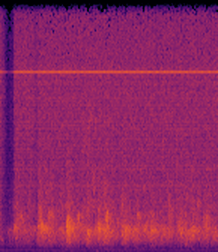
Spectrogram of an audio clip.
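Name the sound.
audience clapping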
